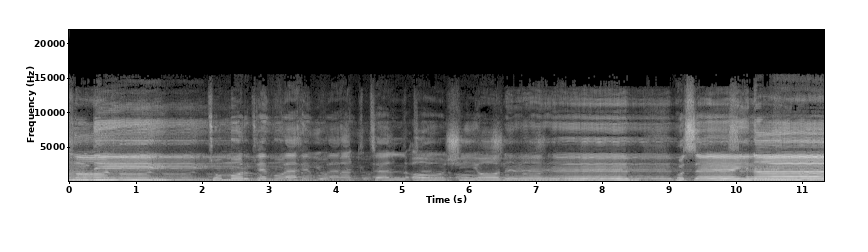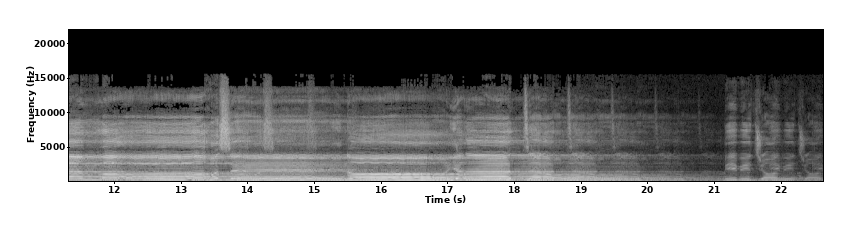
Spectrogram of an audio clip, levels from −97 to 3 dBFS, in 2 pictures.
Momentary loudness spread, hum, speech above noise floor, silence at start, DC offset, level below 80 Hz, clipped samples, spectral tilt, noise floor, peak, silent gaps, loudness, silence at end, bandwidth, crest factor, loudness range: 19 LU; none; 23 dB; 0 s; under 0.1%; -72 dBFS; under 0.1%; -2.5 dB/octave; -44 dBFS; -4 dBFS; none; -19 LUFS; 0.05 s; 16 kHz; 18 dB; 14 LU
